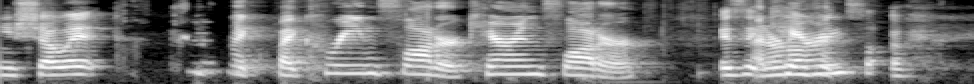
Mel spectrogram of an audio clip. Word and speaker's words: Kristin: The audiobook narrators say Karen, but she says it in YouTube as Kareen, but then I've heard, why would she approve the audiobook to say her name is Karen if she's saying it Kareen? I don't know, and I don't want to upset her. Well, we'll go with the way she says it. If she says Kareen, we will say Kareen.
